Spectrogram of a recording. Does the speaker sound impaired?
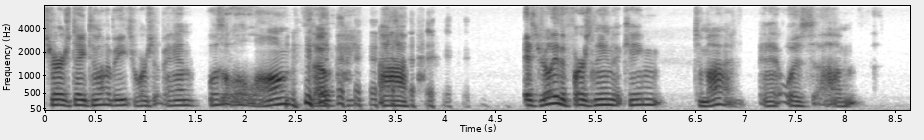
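Yes: spasmodic dysphonia; voice disorder; voice sounds strained or hoarse, host asked if under the weather, not illness; voice grabs when talking, more talking brings more hoarseness, singing less hard than talking.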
